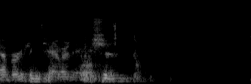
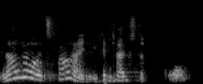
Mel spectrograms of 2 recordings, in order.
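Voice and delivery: insistent reassurance; 7 semitones higher than usual. Retold or imitated. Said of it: "I'm trying to tell them, like".

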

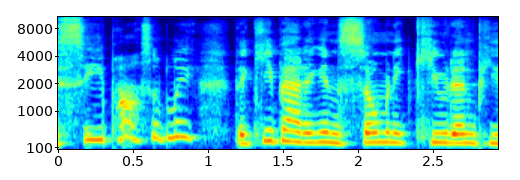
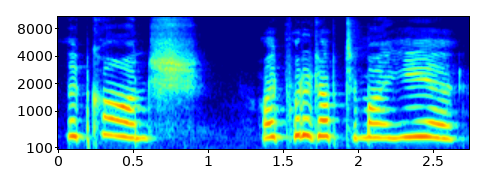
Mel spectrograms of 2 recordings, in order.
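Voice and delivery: timid little cookie; 11 semitones higher than usual. Acted. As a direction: answer in a small high voice. Voices Peppermint Cookie answering captain.

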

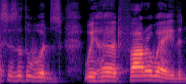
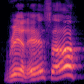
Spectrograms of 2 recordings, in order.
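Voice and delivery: sharply higher, louder outrage; indignant cry; 9 semitones higher, 9 dB louder, slower than usual. A narrator's reading. Professor crying out at Lord John's joke, indignant. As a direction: bristle with offended surprise. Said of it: "cried the Professor".

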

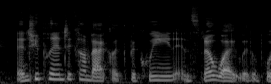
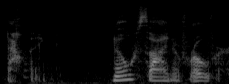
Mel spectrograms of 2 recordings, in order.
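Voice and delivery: usual speaking voice

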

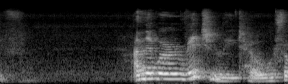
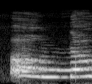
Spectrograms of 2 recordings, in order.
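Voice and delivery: high, louder cry of horror; dismayed cry; 10 semitones higher, 5 dB louder than usual. A narrator's reading. Hare seeing Tortoise nearly at the line, high horrified cry. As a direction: gasp it out in horror. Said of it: "cried Hare".

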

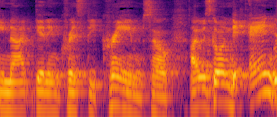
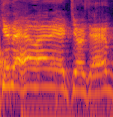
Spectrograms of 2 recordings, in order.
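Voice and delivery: high-pitched shouted scolding; high squeaky angry yell; mock angry shout; 11 semitones higher than usual. Angry at Joseph.

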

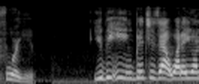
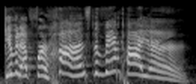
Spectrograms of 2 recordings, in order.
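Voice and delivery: announcer hype; 7 semitones higher, slower than usual. Acted. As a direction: build the crowd up for the guest. Host introducing the guest.

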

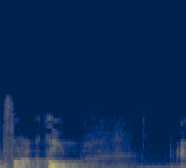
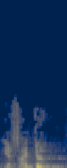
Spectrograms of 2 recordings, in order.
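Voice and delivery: ordinary delivery

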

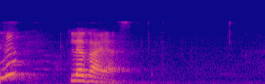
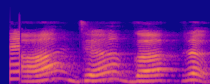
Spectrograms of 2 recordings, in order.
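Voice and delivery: अजगर drawn out very slowly, each syllable separate: अ-ज-ग-र; 3 dB louder, much slower than usual. Shown as a demonstration. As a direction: spell out अजगर slowly for the children. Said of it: "कौन कौन से अक्षर से मिलकर बना है".

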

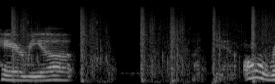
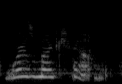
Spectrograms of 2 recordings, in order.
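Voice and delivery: much higher squeaky mob quote; lightly voiced mob missing its camel; 11 semitones higher than usual. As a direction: pitch it up like a silly game mob. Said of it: "then they're like".

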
